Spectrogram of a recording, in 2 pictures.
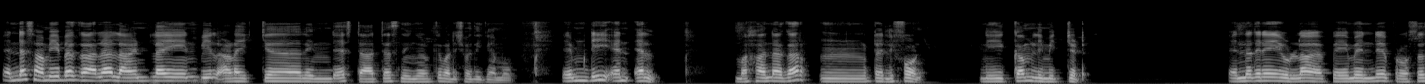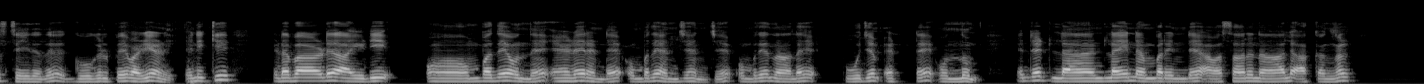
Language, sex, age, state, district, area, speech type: Malayalam, male, 18-30, Kerala, Wayanad, rural, read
